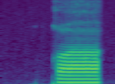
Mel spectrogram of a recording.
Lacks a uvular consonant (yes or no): no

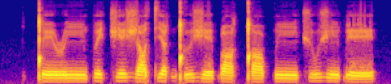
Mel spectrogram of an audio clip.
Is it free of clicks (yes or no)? no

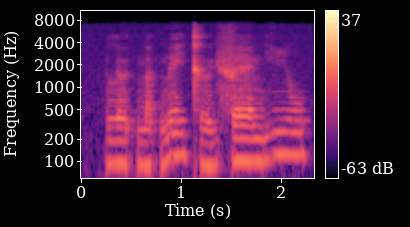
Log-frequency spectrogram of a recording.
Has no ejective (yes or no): yes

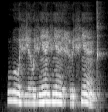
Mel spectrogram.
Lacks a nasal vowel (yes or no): no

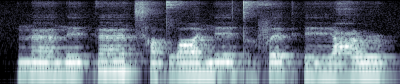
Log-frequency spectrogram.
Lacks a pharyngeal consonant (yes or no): no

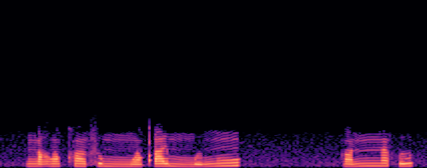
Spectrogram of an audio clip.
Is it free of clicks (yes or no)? yes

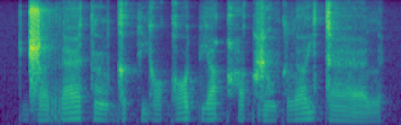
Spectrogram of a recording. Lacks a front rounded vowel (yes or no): yes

